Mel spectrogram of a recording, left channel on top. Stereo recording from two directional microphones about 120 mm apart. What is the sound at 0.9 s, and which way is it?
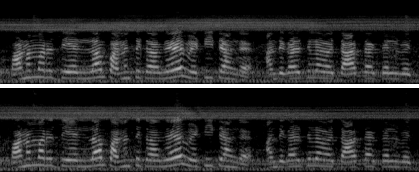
Speech, 20° right (ahead or behind).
